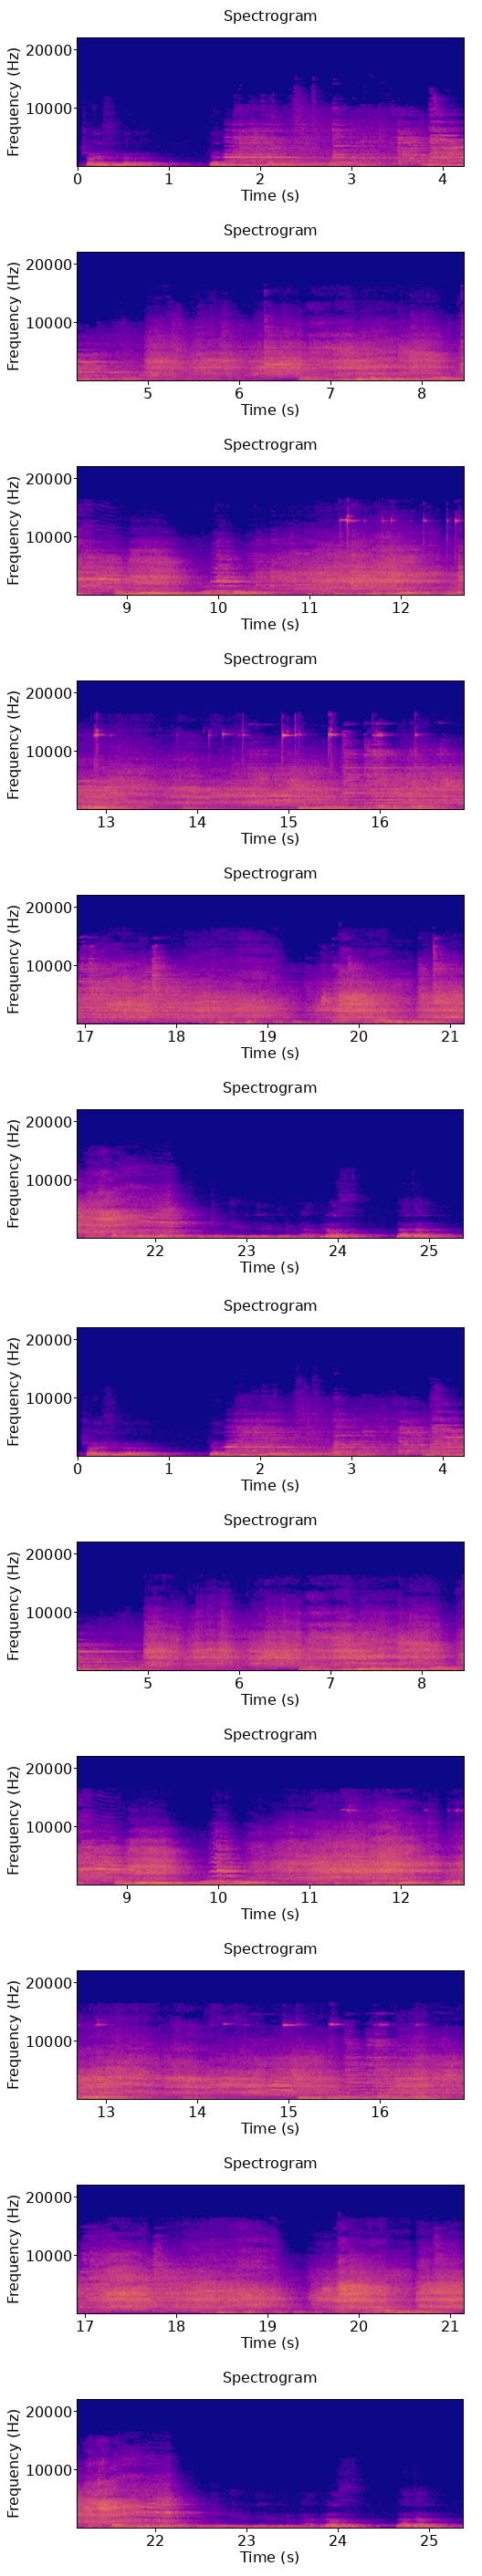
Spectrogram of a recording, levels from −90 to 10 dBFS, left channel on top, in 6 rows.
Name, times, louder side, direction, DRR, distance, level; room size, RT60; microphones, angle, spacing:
voice 1, 0.0-0.8 1.4-3.2 3.8-4.6 6.6-8.5 8.8-10.6 11.1-13.4 15.1-16.7 20.1-20.9 21.2-24.1 24.6-25.0, equal, 5° left, -7 dB, 0.5 m, -33 dB
sound 1, 1.6-21.5, left 2 dB, 50° left, 0.8 m, -37 dB
sound 2, 4.9-9.6 9.9-15.6 16.1-22.2, right 3 dB, 80° right, 0.8 m, -30 dB
sound 3, 11.3-13.2 13.5-13.8 14.1-14.5 14.9-15.2 15.4-15.6 15.9-16.4, left 10 dB, 70° left, 0.4 m, -41 dB
voice 2, 11.5-11.8 15.3-15.6 18.2-20.5, left 1 dB, 30° left, -1 dB, 1.0 m, -41 dB
4.1 x 2.8 x 4.4 m, 1.4 s
head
